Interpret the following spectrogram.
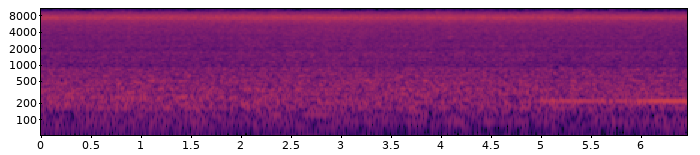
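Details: Bus SLN 36688 on route 181: a steady low drone swells into a firm, even, loud hum as the bus slows to a stop. Source unclear.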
